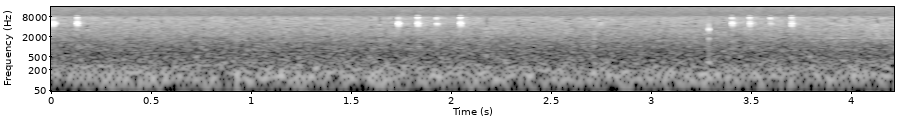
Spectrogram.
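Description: Near silence with faint computer mouse clicks: one at the start, then two quick runs of three or four clicks, about two seconds in and near the end.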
